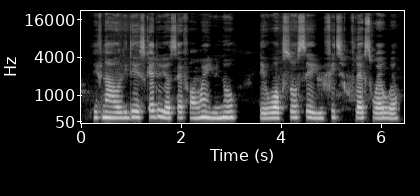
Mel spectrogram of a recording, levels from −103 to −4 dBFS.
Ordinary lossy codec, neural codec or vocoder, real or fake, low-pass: none; none; real; none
